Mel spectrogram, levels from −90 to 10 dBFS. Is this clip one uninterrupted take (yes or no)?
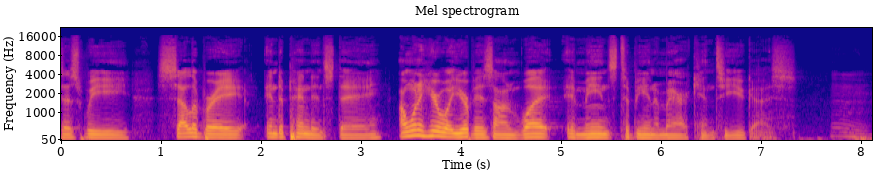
no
